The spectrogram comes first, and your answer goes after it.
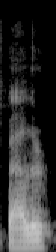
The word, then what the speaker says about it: Bähler: so first again about me I'm the pronunciation was correct like it's Balor I'm 23 years old I'm something like a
